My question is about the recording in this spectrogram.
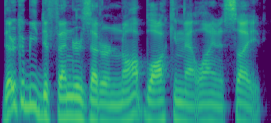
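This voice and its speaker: A man's voice: mid-range voice, lively intonation, fairly quick, creaky, darkish tone, no room sound, clean studio sound. A man giving opinionated commentary to camera on a video game, emphatic and repeating words for stress. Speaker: gaming video creator.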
